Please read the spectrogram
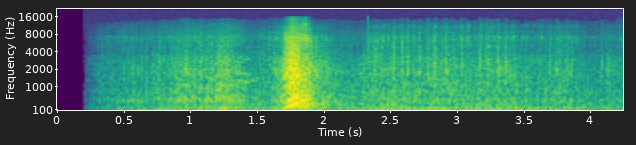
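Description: A car engine running, with one short, sharp rev about a second and three quarters in, then settling back to a steady run.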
